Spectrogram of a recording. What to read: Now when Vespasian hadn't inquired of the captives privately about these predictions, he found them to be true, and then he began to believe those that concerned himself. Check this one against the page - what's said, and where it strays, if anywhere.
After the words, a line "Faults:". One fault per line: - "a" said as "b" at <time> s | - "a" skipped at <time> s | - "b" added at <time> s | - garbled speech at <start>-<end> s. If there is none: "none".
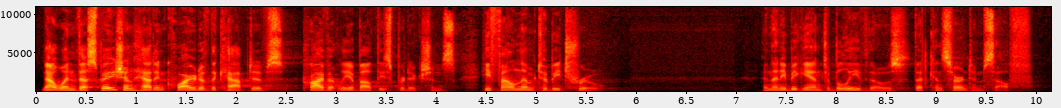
Now when Vespasian had inquired of the captives privately about these predictions, he found them to be true, and then he began to believe those that concerned himself.
Faults:
- "hadn't" said as "had" at 1.0 s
